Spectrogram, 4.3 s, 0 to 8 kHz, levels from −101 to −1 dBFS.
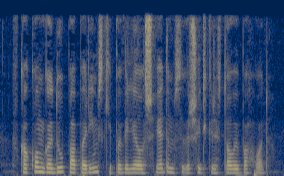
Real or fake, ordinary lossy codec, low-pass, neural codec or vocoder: real; MP3, 64 kbps; 7.2 kHz; none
